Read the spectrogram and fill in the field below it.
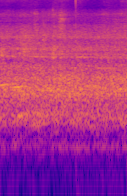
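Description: A New York subway Z train rumbles steadily along the line toward Broad Street, a loud, unbroken roar heard from on board, with no talking.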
